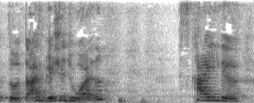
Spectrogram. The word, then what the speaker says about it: Schuyler: Skyler. Kalau korang perasan, ejaan dia kan macam Skyler tapi cara sebutan dia Skyler.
